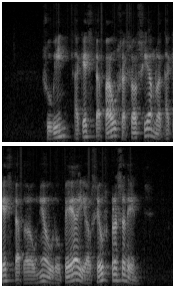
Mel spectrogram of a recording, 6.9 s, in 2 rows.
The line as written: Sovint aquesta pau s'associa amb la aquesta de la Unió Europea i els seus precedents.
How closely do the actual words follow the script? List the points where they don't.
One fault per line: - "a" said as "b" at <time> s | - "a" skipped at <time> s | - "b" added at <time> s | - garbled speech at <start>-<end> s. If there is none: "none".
none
